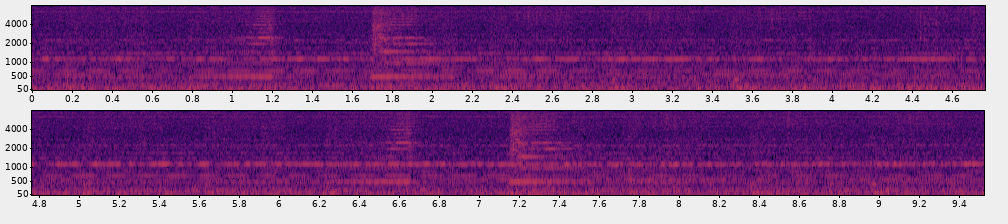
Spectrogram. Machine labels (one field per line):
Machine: slide rail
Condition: normal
